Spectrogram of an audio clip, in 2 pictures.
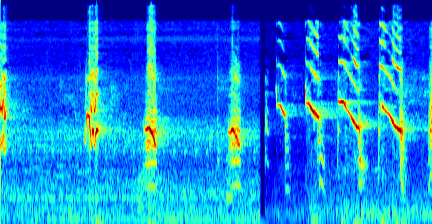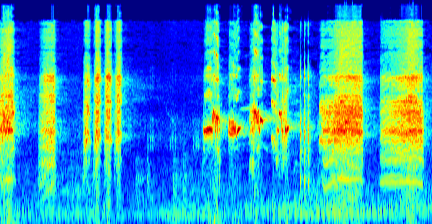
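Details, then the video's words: Javan myna from Thailand singing gacor full isian: scattered harsh chips, a cluster of clicking notes and falling whistled slides, then loud rasping bursts ending in a broad hiss-like squawk. "MERINDING DENGAR OCEHAN BURUNG JALAK INI || Jalak Kebo Thailand Gacor Full Isian"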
